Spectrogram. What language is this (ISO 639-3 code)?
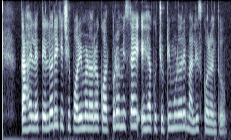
ori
